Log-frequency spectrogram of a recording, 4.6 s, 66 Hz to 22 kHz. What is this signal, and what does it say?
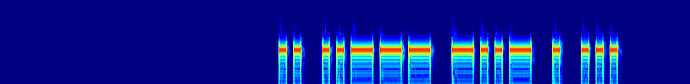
Morse code, heard as a keyed tone, about 25 wpm, 700 Hz. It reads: I2XES
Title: DXCC-100 Call Signs - 5 Characters - 25wpm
